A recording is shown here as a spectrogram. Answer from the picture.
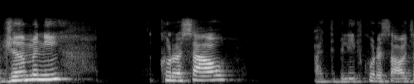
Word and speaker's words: Curaçao: Next, we have Germany, Curaçao, I do believe Curaçao is how you pronounce it, Côte d'Ivoire, Ivory Coast, and Equad- Ecuador.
